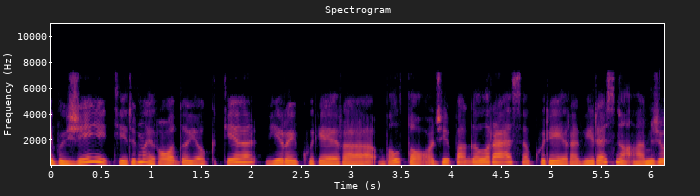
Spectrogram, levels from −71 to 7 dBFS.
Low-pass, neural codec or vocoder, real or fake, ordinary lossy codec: 7.2 kHz; codec, 16 kHz, 2 kbps, FunCodec, trained on LibriTTS, 25 frames a second; fake; AAC, 64 kbps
